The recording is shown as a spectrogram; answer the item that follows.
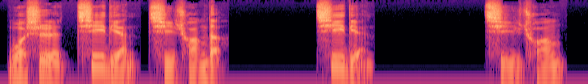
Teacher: Notice the difference between to get up, 起, pronounced with a falling, rising tone, and the number 7, 七, which has a high level tone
